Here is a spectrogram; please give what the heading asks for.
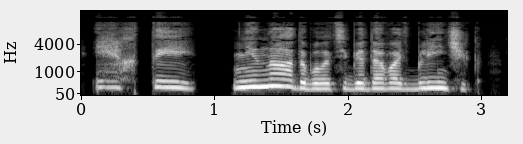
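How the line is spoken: Sigh. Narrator (Russian): вздохнула Чермейн

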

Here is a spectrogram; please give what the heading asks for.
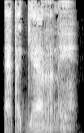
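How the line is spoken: Whispered. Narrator (Russian): прошептал Корхан

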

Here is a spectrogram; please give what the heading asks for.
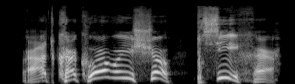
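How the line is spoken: Barking. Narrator (Russian): рявкнул Рыков

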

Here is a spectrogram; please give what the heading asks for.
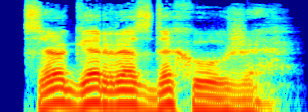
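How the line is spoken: Grim. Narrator (Russian): мрачно сообщает генерал

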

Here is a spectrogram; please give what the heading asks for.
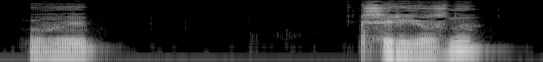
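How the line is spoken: Mutter. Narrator (Russian): Пробормотал

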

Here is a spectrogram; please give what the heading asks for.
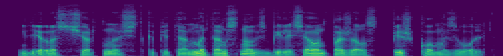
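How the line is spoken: Sleepy displeased grumble. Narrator (Russian): он проснулся, пробурчал недовольно

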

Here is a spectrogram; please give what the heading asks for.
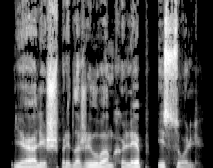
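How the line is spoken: Low, unhurried male voice. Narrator (Russian): проговорил низким, неспешным голосом вошедший мужчина

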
